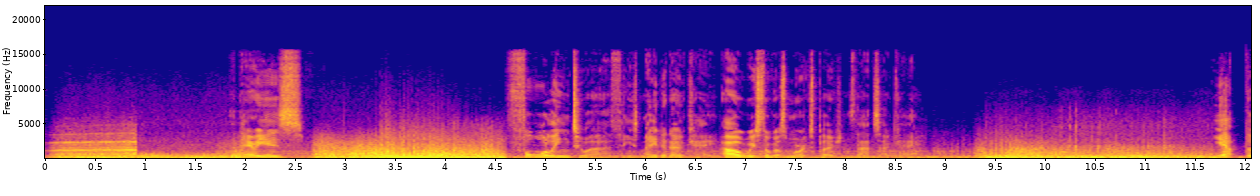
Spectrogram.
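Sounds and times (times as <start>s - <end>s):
explosion blast with heavy rumble: 0.0s - 11.9s.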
